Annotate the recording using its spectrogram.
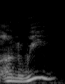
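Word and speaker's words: ennui: now is on WE it is spelled e n n i u i because of course it's French of course because that's clearly how you spell unwee so put on we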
